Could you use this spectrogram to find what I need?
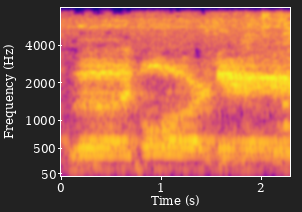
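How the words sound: It is said slowly and lifelessly, like a zombie.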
